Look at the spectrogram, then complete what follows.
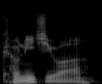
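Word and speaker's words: こんにちは: Also, by the way, number 3 says Konnichiwa, written in the characters of the moon runes. Which is always funny because the last one is actually ha, like it's konnichiwa, but it's pronounced wa.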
